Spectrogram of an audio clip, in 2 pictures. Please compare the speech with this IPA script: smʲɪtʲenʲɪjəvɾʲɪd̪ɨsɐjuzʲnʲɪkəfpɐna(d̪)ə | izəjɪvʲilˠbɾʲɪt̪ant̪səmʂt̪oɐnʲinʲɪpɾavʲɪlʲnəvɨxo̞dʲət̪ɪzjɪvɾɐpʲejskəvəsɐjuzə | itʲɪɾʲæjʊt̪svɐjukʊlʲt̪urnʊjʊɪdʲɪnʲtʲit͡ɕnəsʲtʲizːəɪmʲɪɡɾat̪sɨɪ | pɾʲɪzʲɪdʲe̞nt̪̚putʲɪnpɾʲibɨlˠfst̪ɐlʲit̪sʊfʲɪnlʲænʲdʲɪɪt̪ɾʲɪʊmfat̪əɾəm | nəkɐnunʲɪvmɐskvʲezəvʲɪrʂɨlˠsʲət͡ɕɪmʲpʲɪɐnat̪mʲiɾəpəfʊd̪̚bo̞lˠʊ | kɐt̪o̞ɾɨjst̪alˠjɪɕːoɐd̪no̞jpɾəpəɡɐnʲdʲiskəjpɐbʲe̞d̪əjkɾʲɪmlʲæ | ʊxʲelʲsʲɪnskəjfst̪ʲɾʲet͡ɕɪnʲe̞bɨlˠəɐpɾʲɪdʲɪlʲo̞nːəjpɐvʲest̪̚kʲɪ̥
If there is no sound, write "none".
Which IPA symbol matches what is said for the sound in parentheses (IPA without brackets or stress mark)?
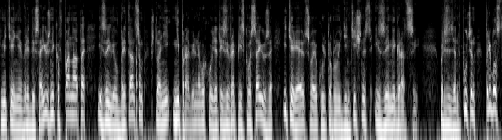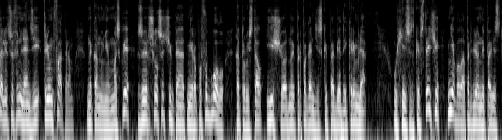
t̪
